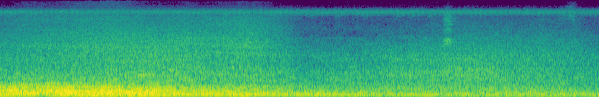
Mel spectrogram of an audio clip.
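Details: Steady low rumble like a passing vehicle or aircraft, loudest in the first three seconds and then easing off, with a faint constant high whine and no animal voices.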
